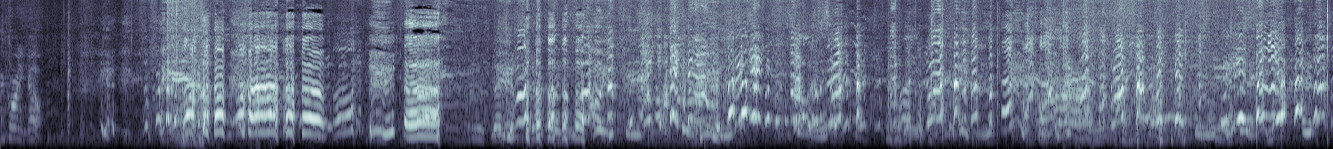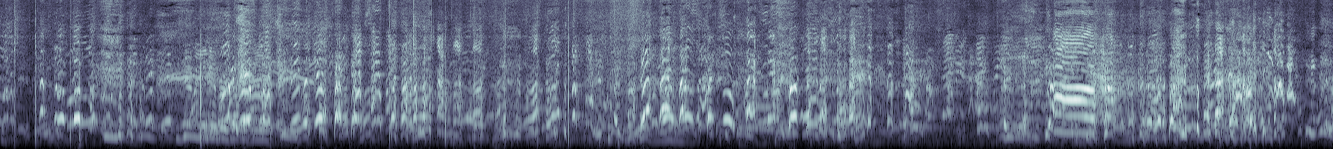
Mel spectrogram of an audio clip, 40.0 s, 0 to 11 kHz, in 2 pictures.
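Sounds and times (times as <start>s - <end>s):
people laughing and exclaiming: 1.4s - 39.9s.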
